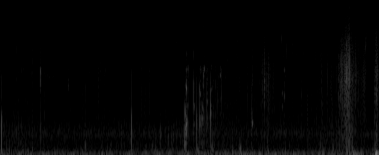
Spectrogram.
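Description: Quiet, low gurgles and squelching rumbles from the belly, with a louder burble near the end; ordinary bowel sounds.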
